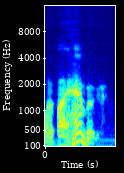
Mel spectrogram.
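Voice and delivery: put-on, American-sounding accent. Asked to use the word hamburger in a sentence: American accent. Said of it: "try and work the word hamburger into a sentence with an American accent".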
